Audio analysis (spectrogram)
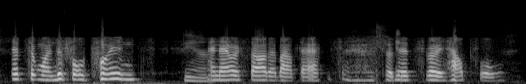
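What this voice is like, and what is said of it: Speaks with a noticeable accent. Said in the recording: “Even with my accent. ... I love your accent.”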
